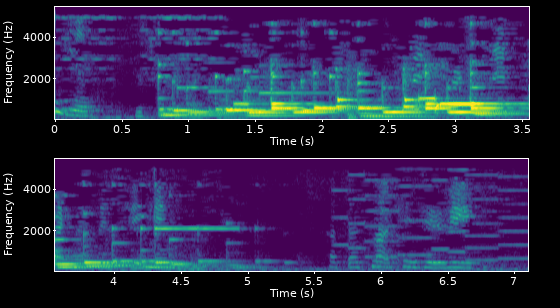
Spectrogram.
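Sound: cell phone ringtone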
